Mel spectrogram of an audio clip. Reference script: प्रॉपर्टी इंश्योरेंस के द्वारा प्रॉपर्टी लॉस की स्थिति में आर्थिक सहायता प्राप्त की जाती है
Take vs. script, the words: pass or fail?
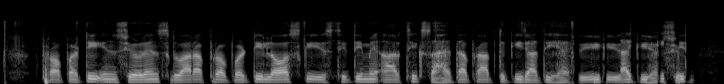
fail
